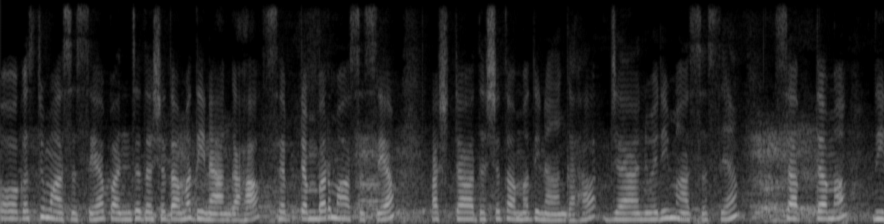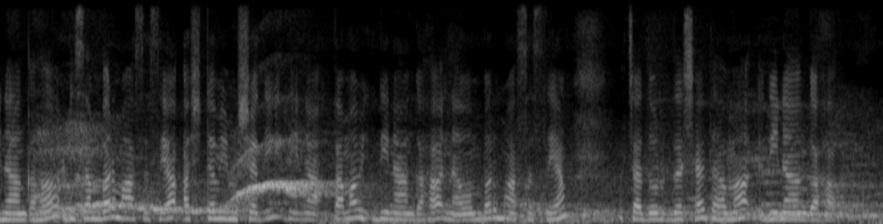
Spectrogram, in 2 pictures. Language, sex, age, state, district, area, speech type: Sanskrit, female, 18-30, Kerala, Thrissur, urban, spontaneous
